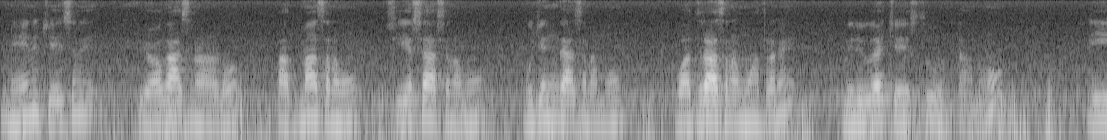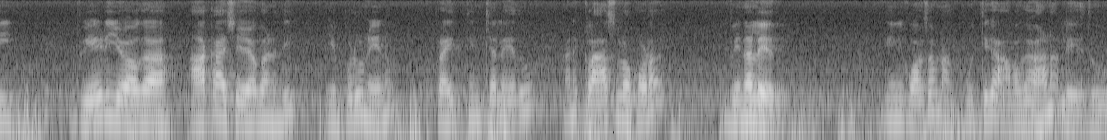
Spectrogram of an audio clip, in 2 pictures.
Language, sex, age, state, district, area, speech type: Telugu, male, 45-60, Andhra Pradesh, Visakhapatnam, urban, spontaneous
